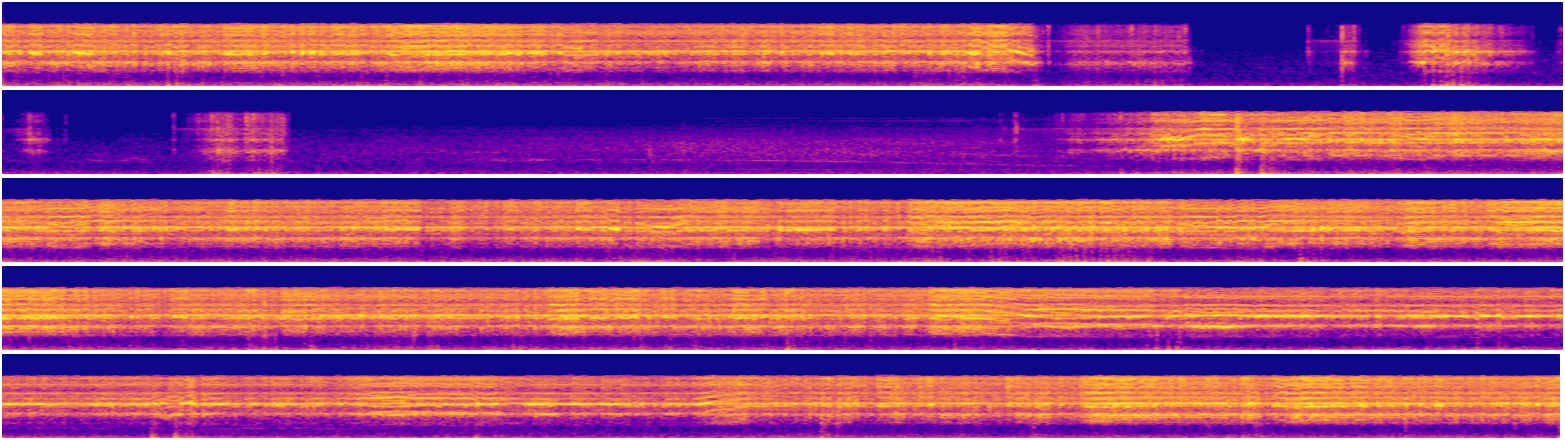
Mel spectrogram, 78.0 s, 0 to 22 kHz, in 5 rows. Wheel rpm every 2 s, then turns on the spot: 230, 230, 230, 230, 230, 60, 10, 30, 0, 10, 0, 0, 0, 80, 210, 220, 230, 230, 230, 230, 210, 220, 230, 230, 230, 230, 230, 230, 200, 160, 160, 160, 160, 160, 170, 220, 230, 230, 230.
10-12 18-20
